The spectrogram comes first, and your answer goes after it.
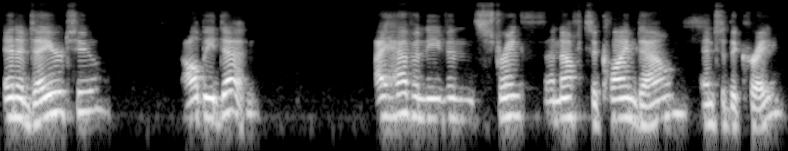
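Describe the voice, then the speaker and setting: A woman voicing a weary, motherly female spider from a storybook, calm and firm in manner. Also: on the low side, slow pace, dull audio. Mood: weary, resigned.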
